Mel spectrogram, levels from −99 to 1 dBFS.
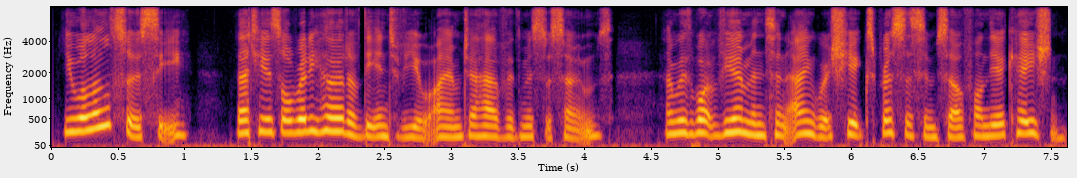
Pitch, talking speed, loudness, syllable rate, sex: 205 Hz, 245 wpm, -17 LUFS, 6.8 syllables/s, female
